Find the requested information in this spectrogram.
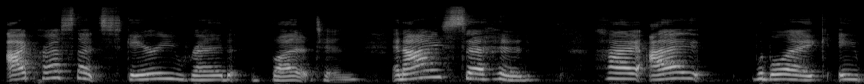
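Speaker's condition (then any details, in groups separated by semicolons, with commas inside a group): Stuttering; present since at least high school, only one in family who stutters; stutter much worse when starting current youth pastor job, slowly doing more phone calls; gets stuck on words, m and d sounds hard, speaking exhausting, more fear when listener cannot see; prolonged sounds, blocks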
